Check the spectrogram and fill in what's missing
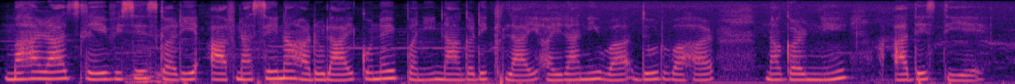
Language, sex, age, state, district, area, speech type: Nepali, female, 18-30, West Bengal, Kalimpong, rural, read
